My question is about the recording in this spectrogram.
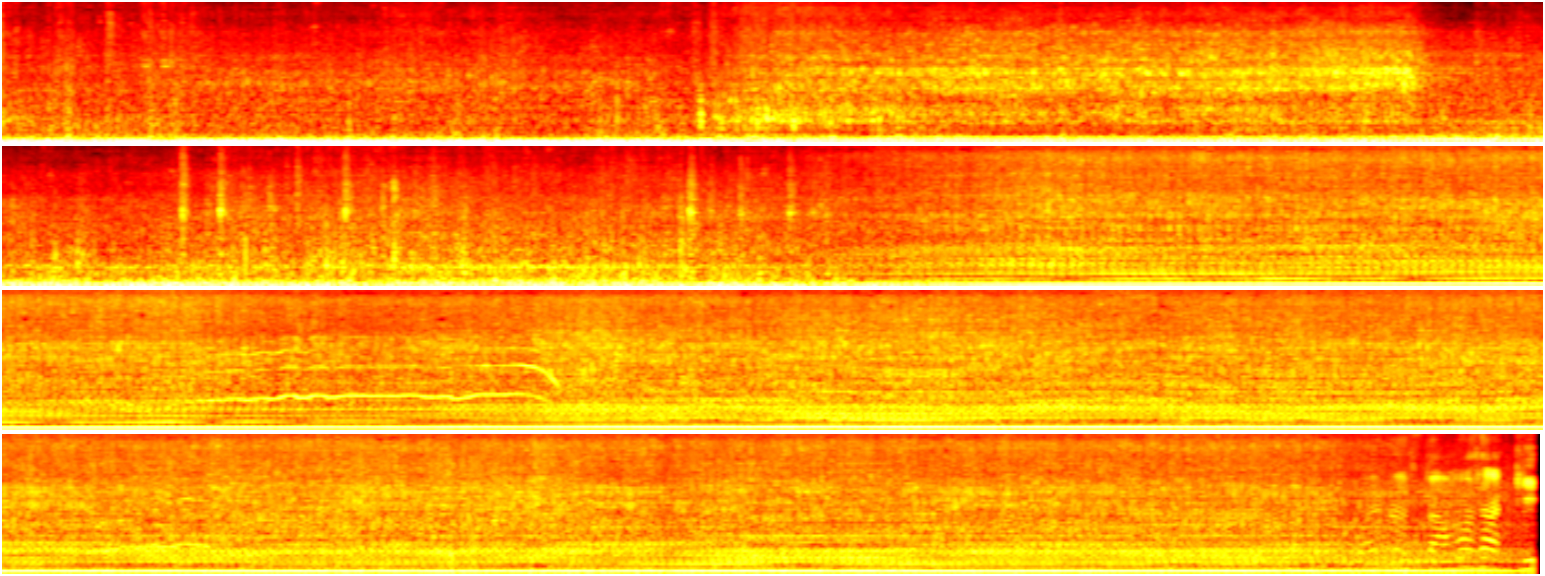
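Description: Engine of a van driving at speed, a loud steady drone. About twelve seconds in, the note shifts to a slightly higher, steadier pitch.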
